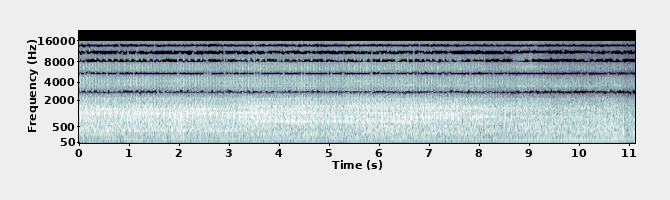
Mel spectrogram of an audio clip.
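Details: Case IH 1680 combine with 8.3L Cummins diesel idling, steady clacking knock about three per second in time with the engine, began slow then worsened; timing cover removal found cracked cam gear with missing teeth.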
